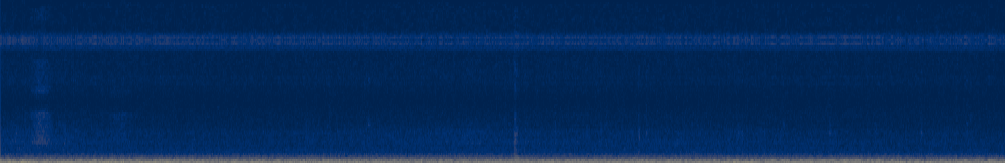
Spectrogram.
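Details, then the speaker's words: Toyota Prius hybrid in Japan driving at steady cruise on snow tyres: a constant low hum and whining drone with no knocks or grinding. The snow tyres are noisier than standard tyres, so this is normal tyre road noise. "Soft compound rubber, I guess, probably what makes them noisy, but they're noisier than standard tyres. That whining sound you can hear is the snow tyres."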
